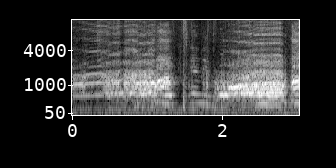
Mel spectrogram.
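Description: Chickens cluck and a rooster crows in two long, strained bursts while hens are being chased in, with a brief pause between the crows and a noisy barnyard ambience around.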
